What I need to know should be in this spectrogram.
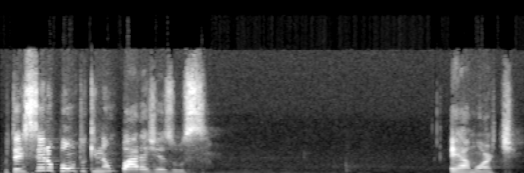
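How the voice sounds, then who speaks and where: A Brazilian woman preaches in a casual, storytelling way, acting out each scene with lively energy. Her voice is high and bright. A long church-hall reverb trails behind her words. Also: slow pace. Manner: conversational, acts out scenes animatedly. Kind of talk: sermon.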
